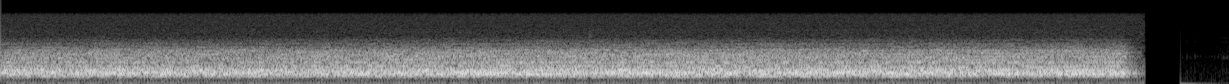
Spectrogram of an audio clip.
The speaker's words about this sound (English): Apologies for that creepy ass static that just came in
